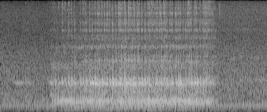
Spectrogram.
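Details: A single drawn-out, rattling, loud and buzzy snore lasting under two seconds, from a dog snoring even with its eyes open.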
